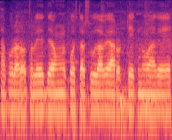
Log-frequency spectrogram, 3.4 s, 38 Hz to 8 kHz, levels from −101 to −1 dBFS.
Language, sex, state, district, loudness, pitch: Chakma, male, Tripura, Unakoti, -17 LUFS, 115 Hz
